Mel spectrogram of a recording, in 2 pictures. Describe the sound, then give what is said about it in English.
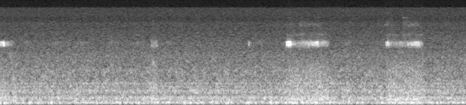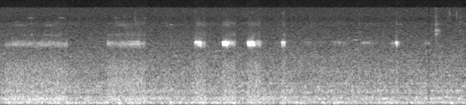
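Crickets chirp at night in short, high-pitched bursts that come in irregular clusters over a low, steady background rumble. The chirping is faint, with no one talking. “Listen to those crickets. Isn't it peaceful, guys?”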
